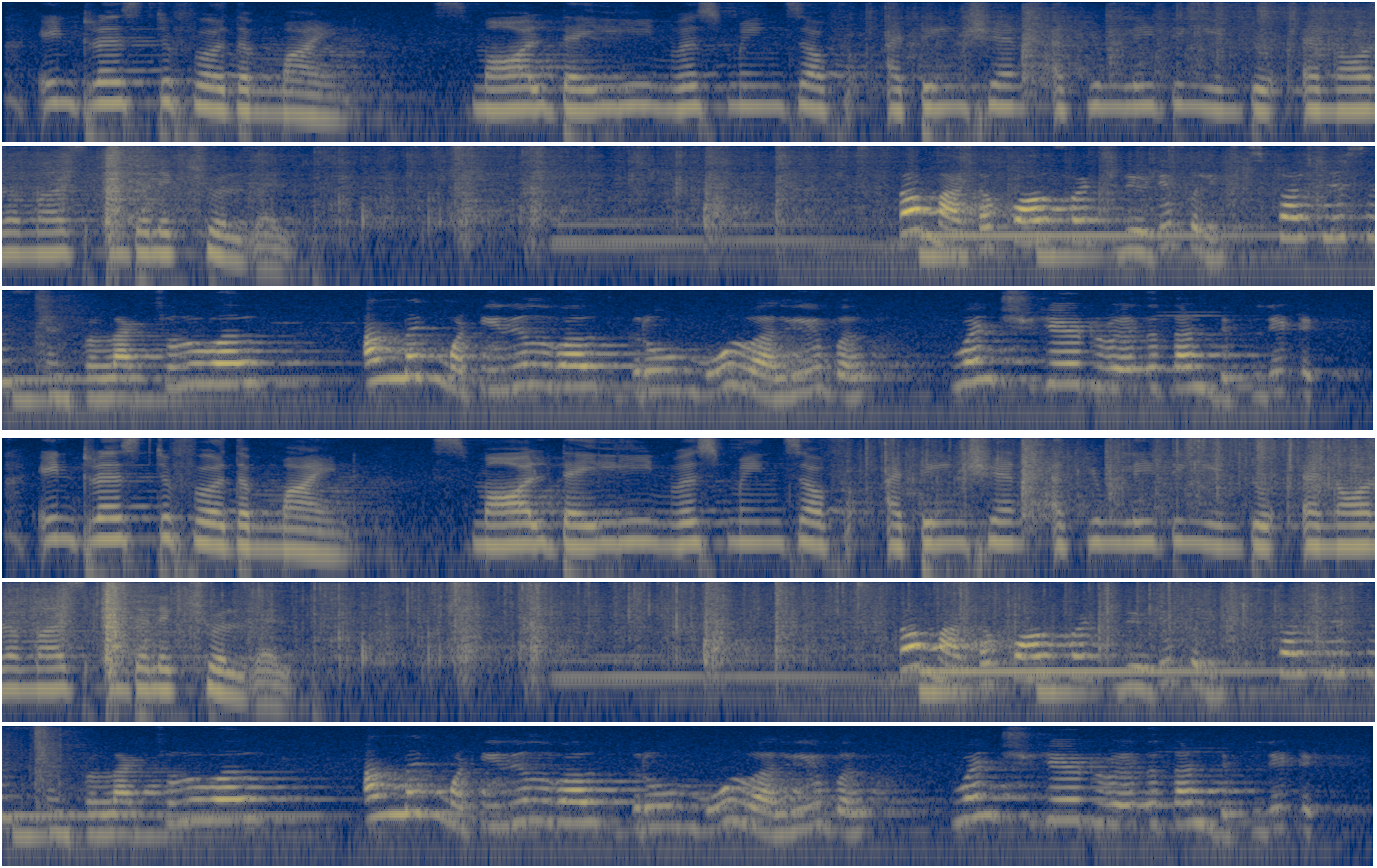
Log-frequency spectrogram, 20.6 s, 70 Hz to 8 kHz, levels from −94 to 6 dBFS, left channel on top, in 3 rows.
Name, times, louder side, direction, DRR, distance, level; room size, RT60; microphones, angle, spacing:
voice 1, 0.0-1.7 2.3-8.3, right 2 dB, 35° right, 0.8 m, -35 dB
sound 1, 4.2-14.0, right 7 dB, 70° right, 1.7 m, -42 dB
sound 2, 9.6-15.3, right 2 dB, ahead, 2.1 m, -43 dB
voice 2, 11.3-15.1 15.5-18.1 18.5-20.3, left 4 dB, 25° left, 1.0 m, -29 dB
26.5 x 26.5 x 4.5 m
head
